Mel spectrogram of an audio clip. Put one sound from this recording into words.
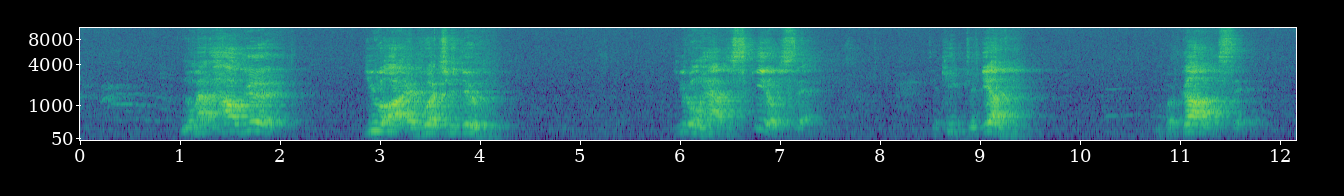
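A man preaches forcefully through a microphone in short bursts, in a room with some echo.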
